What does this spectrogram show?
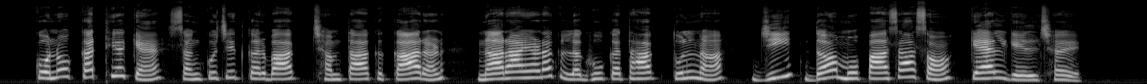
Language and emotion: Maithili, neutral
